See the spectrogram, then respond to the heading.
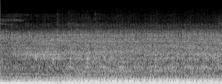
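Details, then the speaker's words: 2017 Chevrolet Camaro V6 2LT/RS idling just after installing a Cold Air Inductions SS intake, without a tune yet: a smooth, even, low idle with no ticks, knocks or hiss and no check-engine light. Sounds healthy. "everything's looking good so far no issues i don't hear anything weird"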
